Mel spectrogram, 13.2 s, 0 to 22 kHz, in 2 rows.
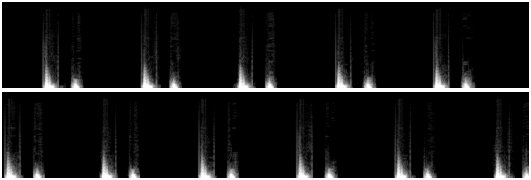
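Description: Heartbeat sound effect: slow, steady double thumps (lub-dub), a stronger beat followed quickly by a softer one, repeating about every 1.2 seconds with silence in between.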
